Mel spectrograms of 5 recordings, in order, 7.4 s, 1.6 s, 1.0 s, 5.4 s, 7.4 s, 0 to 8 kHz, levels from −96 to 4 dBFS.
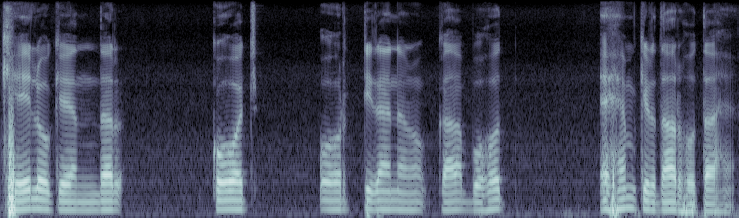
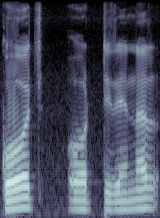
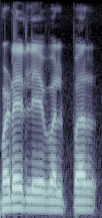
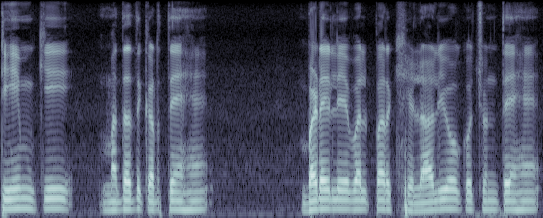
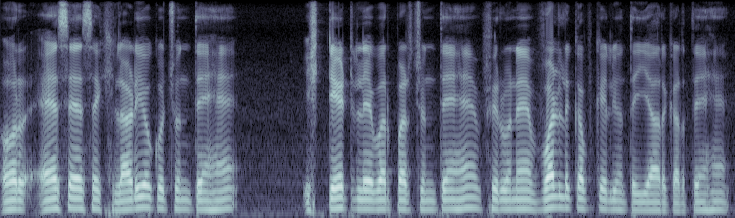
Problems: constant background noise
